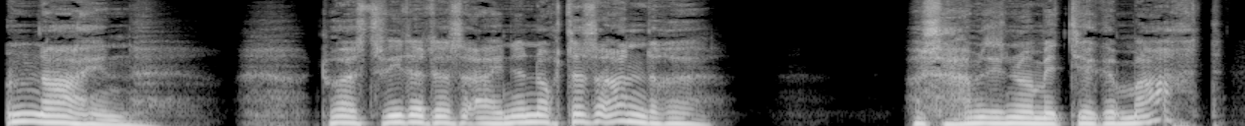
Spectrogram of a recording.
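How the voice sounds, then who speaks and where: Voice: medium pitch, unhurried, dark tone, dry recording, voice pushed up, lightly acted. An audiobook reader voicing a dry, loyal old male gardener who speaks plainly and matter-of-factly.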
